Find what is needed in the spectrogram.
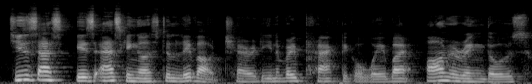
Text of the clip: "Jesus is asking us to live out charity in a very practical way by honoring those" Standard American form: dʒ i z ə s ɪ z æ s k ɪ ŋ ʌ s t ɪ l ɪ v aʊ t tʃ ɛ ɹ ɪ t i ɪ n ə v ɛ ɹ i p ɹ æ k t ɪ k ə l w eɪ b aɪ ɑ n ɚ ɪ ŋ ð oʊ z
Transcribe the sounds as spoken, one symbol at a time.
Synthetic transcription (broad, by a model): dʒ i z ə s ɪ z æ s k ɪ ŋ ʌ s t ɪ l ɪ v aʊ t tʃ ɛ ɹ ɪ t i ɪ n ə v ɛ ɹ i p ɹ æ k t ɪ k ə l w eɪ b aɪ ɑ n ɚ ɪ ŋ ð oʊ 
